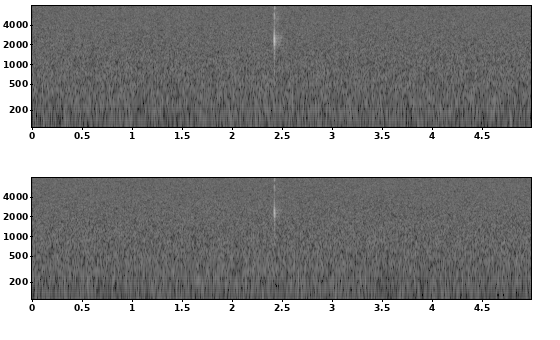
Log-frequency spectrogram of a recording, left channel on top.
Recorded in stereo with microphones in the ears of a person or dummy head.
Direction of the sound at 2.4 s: 20° left (ahead or behind).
